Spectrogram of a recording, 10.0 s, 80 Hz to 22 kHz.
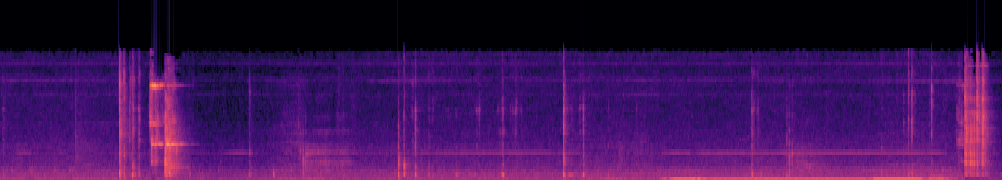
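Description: Circlip pliers working the retaining C-clip off the back of an Abus C83 brass lock cylinder: small metallic clicks and scrapes. There are sharp ringing metal snaps about one and a half seconds in and again just before the end. A steady low hum runs for about three seconds in the second half.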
